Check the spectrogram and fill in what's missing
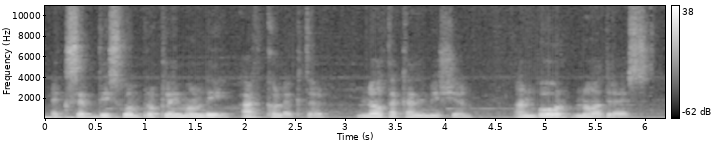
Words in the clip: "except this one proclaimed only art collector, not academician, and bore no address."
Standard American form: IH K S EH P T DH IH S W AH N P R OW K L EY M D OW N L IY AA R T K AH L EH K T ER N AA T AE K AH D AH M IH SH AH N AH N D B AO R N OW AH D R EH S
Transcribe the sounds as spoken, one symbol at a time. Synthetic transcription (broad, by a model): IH K S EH P T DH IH S W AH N P R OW K L EY M OW N L IY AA R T K AH L EH K T ER N AA T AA K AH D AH M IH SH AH N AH N B AO R N OW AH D R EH S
